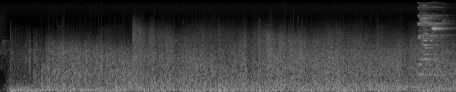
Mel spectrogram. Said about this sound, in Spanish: ¿Qué fue ese ruido? se asustó. Eso es el sonido de un volcán en erupción. Se cree que es una de las razones por la que los dinosaurios se extinguieron. el volcán está botando mucho polvo.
